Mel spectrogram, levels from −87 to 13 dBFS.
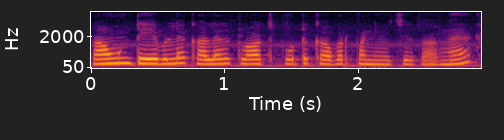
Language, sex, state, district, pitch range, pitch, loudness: Tamil, female, Tamil Nadu, Nilgiris, 225-255 Hz, 235 Hz, -15 LUFS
